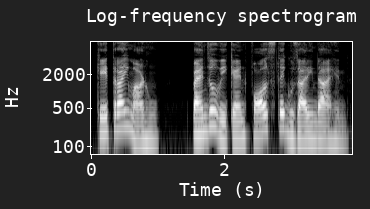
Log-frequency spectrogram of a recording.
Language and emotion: Sindhi, neutral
